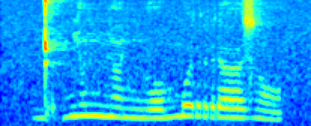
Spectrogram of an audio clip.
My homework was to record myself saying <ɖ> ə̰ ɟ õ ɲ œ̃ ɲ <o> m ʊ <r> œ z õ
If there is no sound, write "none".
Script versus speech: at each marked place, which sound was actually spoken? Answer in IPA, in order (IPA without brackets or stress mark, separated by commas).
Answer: ɖ, o, r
